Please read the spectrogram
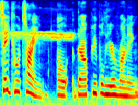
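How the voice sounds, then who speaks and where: The speaker is a woman with a non-native accent. She keeps a moderate pace. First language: not English. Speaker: YouTuber, self-help vlogger. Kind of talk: motivational talk to camera. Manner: animated.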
